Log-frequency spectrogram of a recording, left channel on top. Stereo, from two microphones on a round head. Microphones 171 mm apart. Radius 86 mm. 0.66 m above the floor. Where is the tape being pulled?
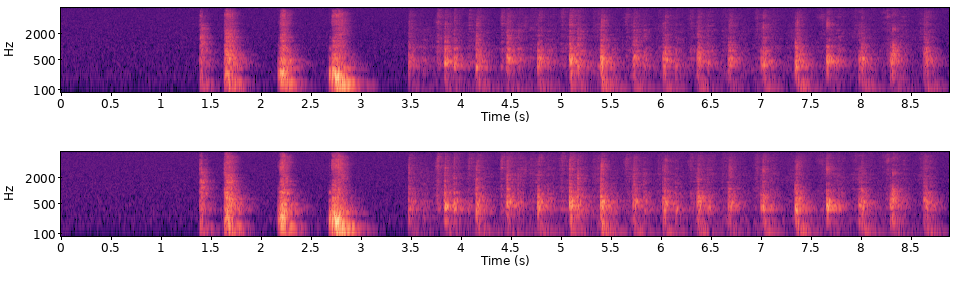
40° right (ahead or behind), 3.5 m.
